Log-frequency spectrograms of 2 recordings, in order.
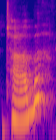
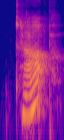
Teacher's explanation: So for tub, you're going to hold that schwa longer because there's a voice sound at the end. Tap, you can say the vowel sound fairly short and the voiceless sound.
